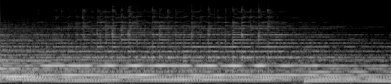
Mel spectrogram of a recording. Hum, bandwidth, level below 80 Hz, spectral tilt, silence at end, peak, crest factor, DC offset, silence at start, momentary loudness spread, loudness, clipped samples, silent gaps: none; 16 kHz; -60 dBFS; -6 dB/octave; 0 s; -8 dBFS; 12 dB; under 0.1%; 0 s; 4 LU; -19 LUFS; under 0.1%; none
